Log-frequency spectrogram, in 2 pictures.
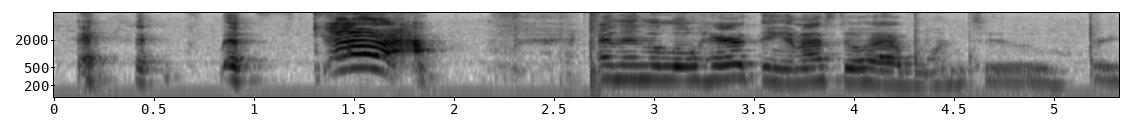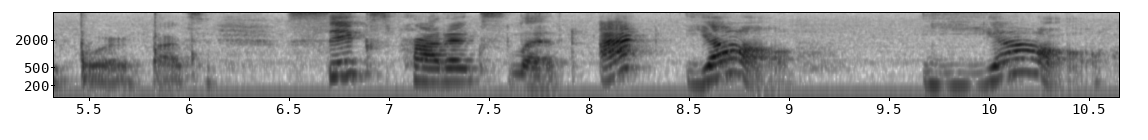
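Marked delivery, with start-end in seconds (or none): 4.4-6.2 hushed whisper, counting under her breath. Real, not acted. Counting leftover products to herself, whispered.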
